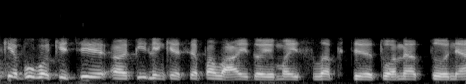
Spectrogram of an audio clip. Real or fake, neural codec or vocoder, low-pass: real; none; 10.8 kHz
